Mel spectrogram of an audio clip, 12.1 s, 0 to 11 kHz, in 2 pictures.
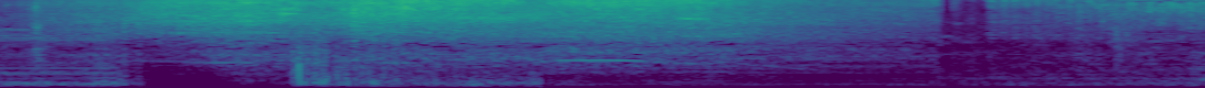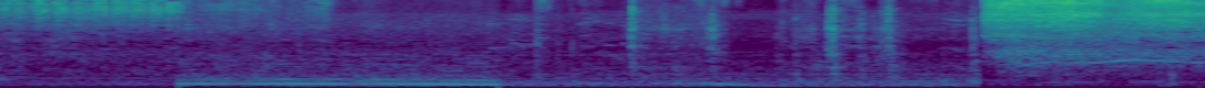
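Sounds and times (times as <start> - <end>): angle grinder grinding steel: 0.2 - 4.8, 11.0 - 12.0.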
